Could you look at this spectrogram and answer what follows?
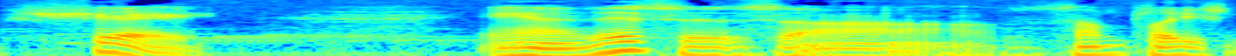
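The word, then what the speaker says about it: Chelly: h e l l y but it is pronounced sheay and this is uh someplace new for us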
